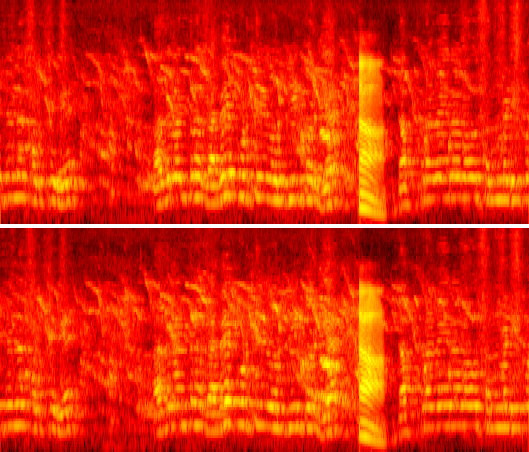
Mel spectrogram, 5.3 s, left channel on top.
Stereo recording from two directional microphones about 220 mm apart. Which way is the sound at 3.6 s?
10° left (ahead or behind).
